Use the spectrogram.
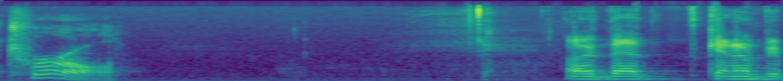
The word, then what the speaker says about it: trurl: Last tool is called trurl. Oh, that cannot be pronounced even.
